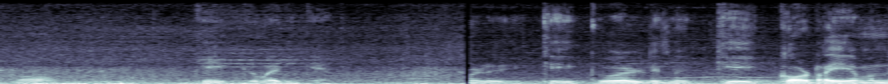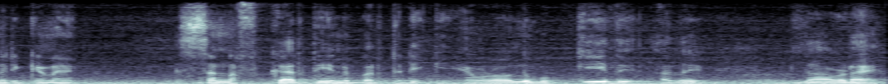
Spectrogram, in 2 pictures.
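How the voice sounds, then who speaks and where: A man's voice: mid-range voice, fairly quick, long pauses, background noise. A man vlogging in a casual, joking way, teasing his friend and talking to viewers as guys. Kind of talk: casual vlog narration.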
